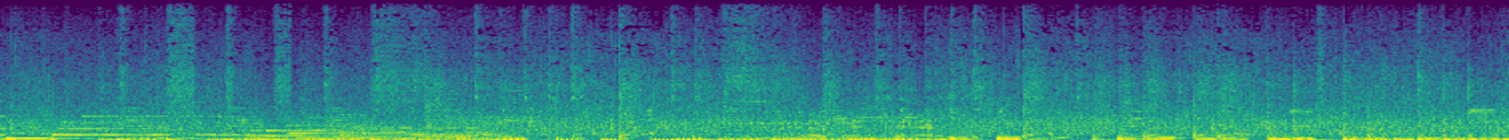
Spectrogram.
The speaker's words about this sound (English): Is that the sound of rain falling? Or? That's applause, Dan. Oh, that's applause.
